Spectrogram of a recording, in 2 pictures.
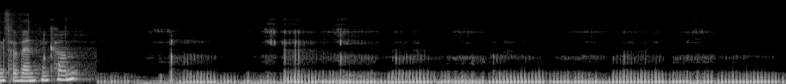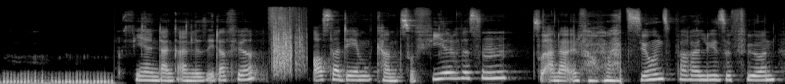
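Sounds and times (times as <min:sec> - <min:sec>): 
speech: 0:00.0 - 0:01.1, 0:09.2 - 0:15.6
domestic cat purring while climbing on a person: 0:00.9 - 0:09.1.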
